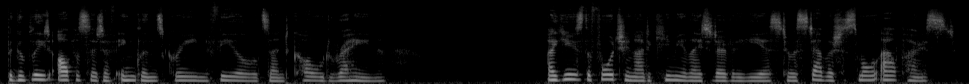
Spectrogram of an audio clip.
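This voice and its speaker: A woman playing a centuries-old vampire leader, speaking softly and breathily in an intimate ASMR roleplay. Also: lowish voice, fairly even intonation, no room sound, close to an everyday voice. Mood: brooding, proud. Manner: soft, breathy, measured, with whispered phrases. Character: centuries-old female vampire town leader, secretive, wistful, tender.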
